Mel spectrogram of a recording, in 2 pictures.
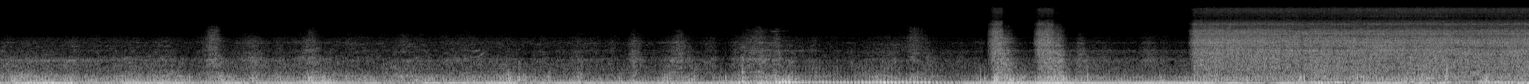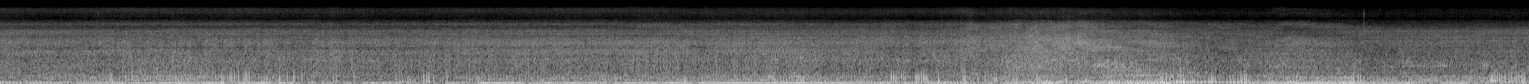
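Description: Riding on a motorcycle or scooter: a steady low engine and road drone that shifts a little in pitch as the speed changes. From about twelve seconds in, wind rushes over the microphone and swells near the end.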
